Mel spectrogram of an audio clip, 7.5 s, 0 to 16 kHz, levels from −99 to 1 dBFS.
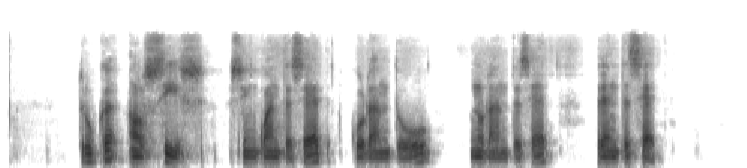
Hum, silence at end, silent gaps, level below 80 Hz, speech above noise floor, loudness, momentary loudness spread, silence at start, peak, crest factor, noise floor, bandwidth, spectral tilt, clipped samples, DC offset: none; 0.9 s; 5.84-5.96 s; -64 dBFS; 59 dB; -27 LUFS; 9 LU; 0.8 s; -6 dBFS; 22 dB; -85 dBFS; 8.2 kHz; -5 dB/octave; under 0.1%; under 0.1%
